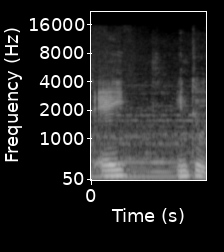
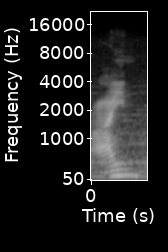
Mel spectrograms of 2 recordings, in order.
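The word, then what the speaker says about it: عين: Ain means where, but it's not Ain, it's Ain, Ain, Ain. So it's very difficult. So even if we change the first A into Ain, and we say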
